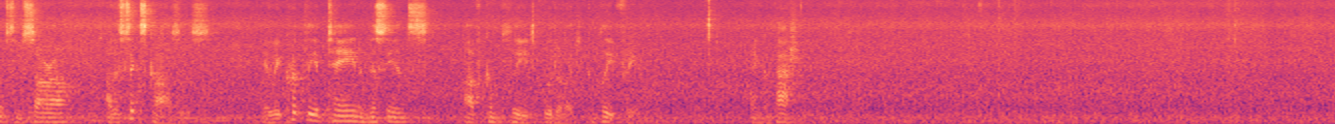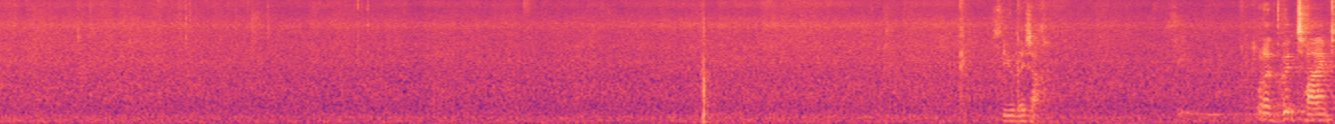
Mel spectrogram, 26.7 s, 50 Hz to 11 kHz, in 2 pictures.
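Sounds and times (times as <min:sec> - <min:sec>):
speech: 0:00.0 - 0:06.6, 0:07.5 - 0:08.1, 0:23.4 - 0:24.0, 0:25.9 - 0:26.6
heavy rain pouring: 0:00.0 - 0:26.6
sharp knock: 0:20.4 - 0:20.6.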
